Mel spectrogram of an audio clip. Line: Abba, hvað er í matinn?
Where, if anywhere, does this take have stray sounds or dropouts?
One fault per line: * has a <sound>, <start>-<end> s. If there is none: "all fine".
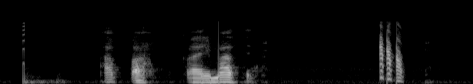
* has a chirp, 3.8-4.1 s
